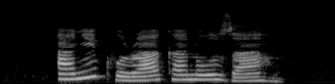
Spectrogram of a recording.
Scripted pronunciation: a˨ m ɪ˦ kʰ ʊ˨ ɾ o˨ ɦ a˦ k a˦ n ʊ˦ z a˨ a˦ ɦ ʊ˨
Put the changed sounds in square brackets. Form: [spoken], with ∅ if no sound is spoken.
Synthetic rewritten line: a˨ [ɲ] ɪ˦ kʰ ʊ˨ ɾ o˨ [∅] a˦ k a˦ n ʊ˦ z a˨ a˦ ɦ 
